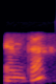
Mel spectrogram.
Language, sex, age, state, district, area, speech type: Telugu, female, 18-30, Andhra Pradesh, N T Rama Rao, rural, conversation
